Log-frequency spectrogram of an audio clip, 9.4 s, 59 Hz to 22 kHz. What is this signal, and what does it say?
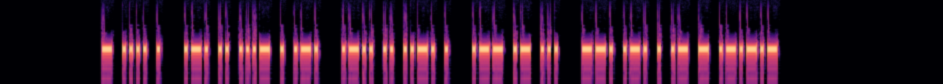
Morse code, heard as a keyed tone, about 36 wpm, 700 Hz. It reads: THE RIVER LIFE WAS GREAT.
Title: Sentences from Top 1000 Words - Review Part 1 - 35wpm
